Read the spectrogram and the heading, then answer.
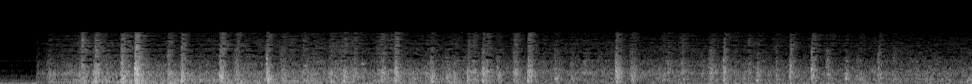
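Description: A double-decker rush hour commuter train clatters steadily along the rails, with repeated sharp clickety-clack knocks over a constant rumbling roar, heard from on board as it runs into the city without stopping at Huntington.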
